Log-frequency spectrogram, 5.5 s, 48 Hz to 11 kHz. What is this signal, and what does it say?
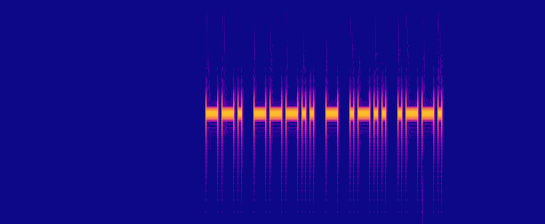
Morse code, heard as a keyed tone, about 30 wpm, 700 Hz. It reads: G8TLP
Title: DXCC-100 Call Signs - 5 Characters - 30wpm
